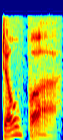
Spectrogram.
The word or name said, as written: dopa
